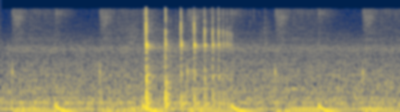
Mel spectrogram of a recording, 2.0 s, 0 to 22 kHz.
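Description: A brief rattle of small hard clicks about 0.7 seconds in, a headspace gauge clinking against its clear plastic vial as it is put away or taken out, over background music with a steady beat.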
